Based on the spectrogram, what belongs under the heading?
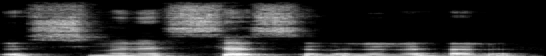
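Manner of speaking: hushed, slow murmured gibberish; possessed sleep-talker. Retold or imitated. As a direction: imitate a sleepwalker's soft, drawn-out babble. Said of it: "now she's like this".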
